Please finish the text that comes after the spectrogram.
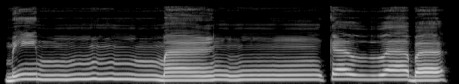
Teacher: এখানে আবার ইকফা গুন্না। নুন সাকিনের পরে ইকফার হরফ কাফ।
